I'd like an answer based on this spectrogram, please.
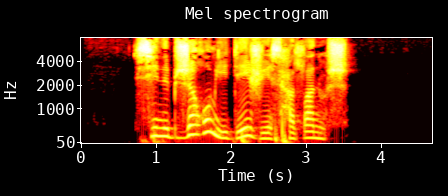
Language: Kabardian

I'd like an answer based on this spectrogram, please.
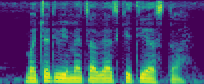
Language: Marathi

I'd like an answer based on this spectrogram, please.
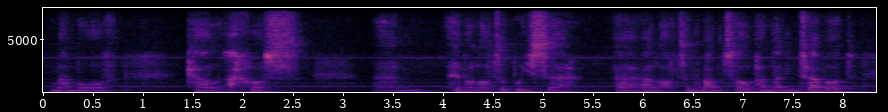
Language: Welsh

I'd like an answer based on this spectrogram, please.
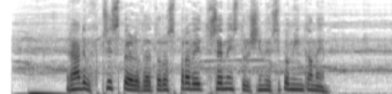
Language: Czech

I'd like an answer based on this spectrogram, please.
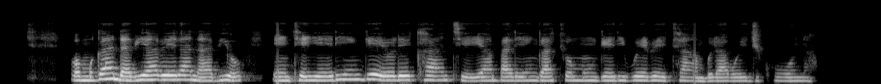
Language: Ganda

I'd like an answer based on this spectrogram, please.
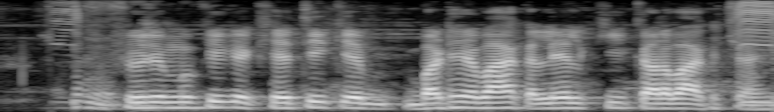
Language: Maithili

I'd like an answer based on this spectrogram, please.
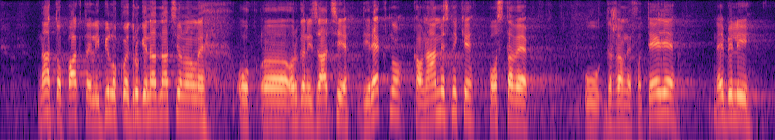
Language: Serbian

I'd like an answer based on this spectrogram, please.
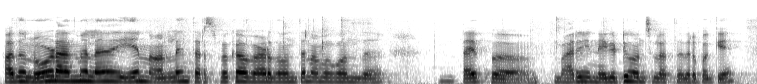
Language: Kannada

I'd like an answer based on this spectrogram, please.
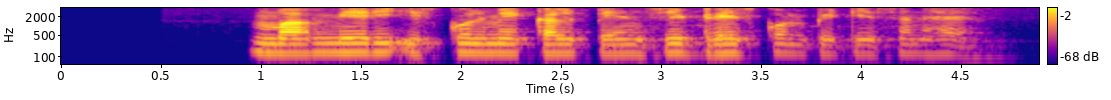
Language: Hindi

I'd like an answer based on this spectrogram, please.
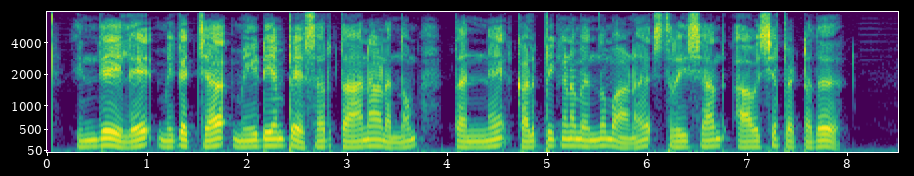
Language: Malayalam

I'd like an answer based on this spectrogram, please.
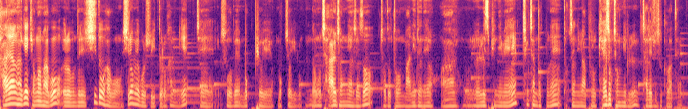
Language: Korean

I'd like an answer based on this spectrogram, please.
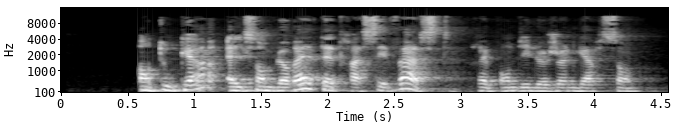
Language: French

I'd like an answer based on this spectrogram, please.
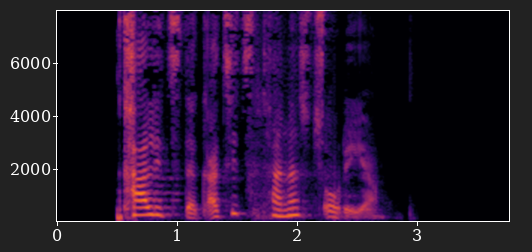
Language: Georgian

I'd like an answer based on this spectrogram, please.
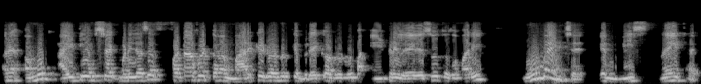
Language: Gujarati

